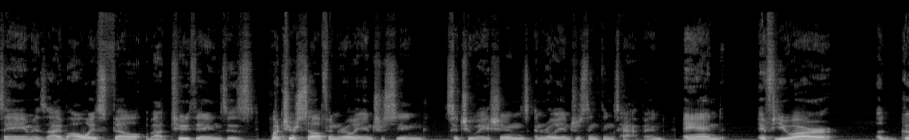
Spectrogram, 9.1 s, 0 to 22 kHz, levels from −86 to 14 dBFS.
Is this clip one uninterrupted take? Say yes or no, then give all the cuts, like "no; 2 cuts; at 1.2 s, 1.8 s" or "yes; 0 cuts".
no; 2 cuts; at 2.5 s, 6.7 s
